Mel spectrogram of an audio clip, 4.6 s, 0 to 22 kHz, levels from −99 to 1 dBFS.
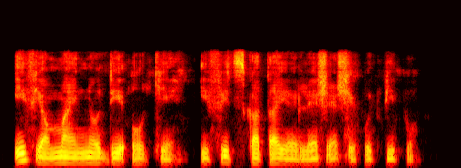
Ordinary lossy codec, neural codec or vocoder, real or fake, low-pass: none; codec, 16 kHz, 4.8 kbps, FACodec; fake; 7.2 kHz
